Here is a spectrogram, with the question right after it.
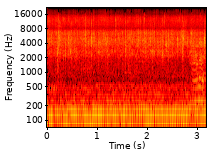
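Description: Chilli, onion, garlic and ginger fry in hot oil for a mutton spice paste, producing a loud, steady, close crackling sizzle throughout with no pauses and no talking.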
